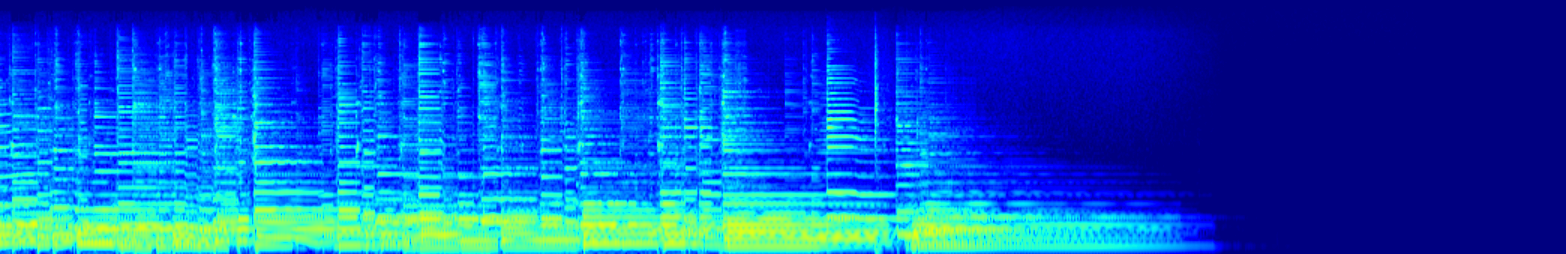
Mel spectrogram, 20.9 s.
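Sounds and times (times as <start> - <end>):
acoustic music: 0.0 - 16.2.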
